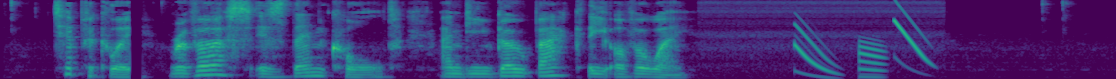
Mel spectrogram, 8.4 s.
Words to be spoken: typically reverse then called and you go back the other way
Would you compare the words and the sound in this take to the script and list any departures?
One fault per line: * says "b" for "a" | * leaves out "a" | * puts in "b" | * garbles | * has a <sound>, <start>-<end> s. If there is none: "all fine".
* has a dropout, 1.0-1.1 s
* puts in "is"
* has a chirp, 6.0-7.0 s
